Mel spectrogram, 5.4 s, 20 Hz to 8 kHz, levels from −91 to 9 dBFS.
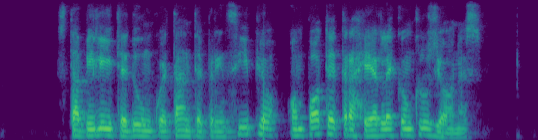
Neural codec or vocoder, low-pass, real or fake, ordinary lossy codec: none; 7.2 kHz; real; Opus, 24 kbps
